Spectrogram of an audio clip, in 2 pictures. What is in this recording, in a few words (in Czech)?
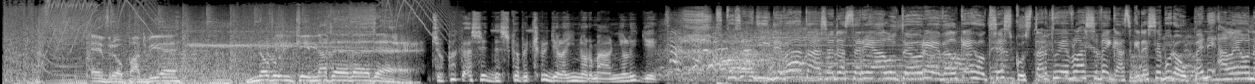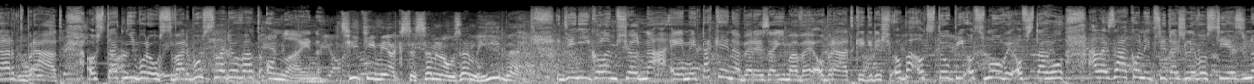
dvd news; evropa2; teorie velkeho tresku 9 serie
